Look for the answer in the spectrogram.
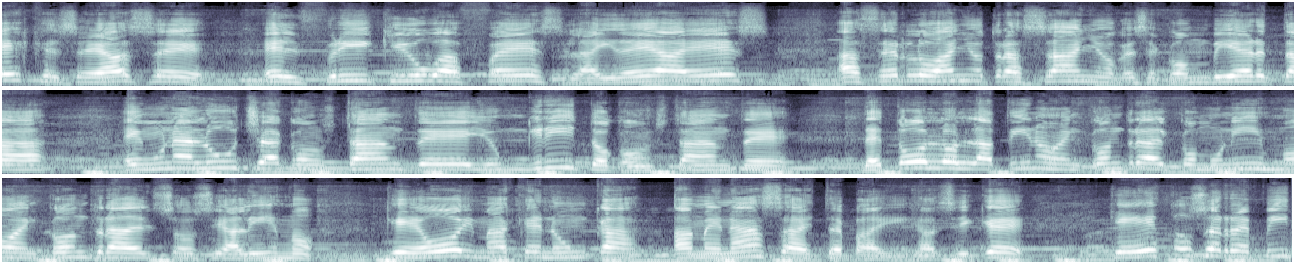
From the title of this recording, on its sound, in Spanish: Entrevistas en el Free Cuba Fest 2020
